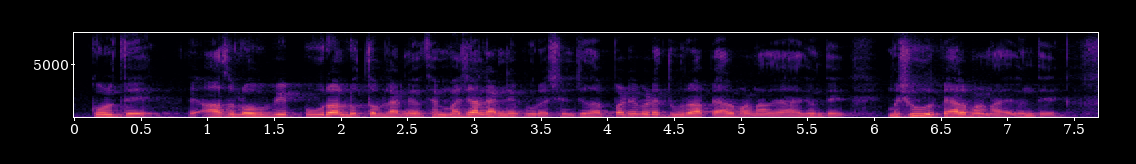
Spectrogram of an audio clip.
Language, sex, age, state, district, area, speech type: Dogri, male, 30-45, Jammu and Kashmir, Reasi, urban, spontaneous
